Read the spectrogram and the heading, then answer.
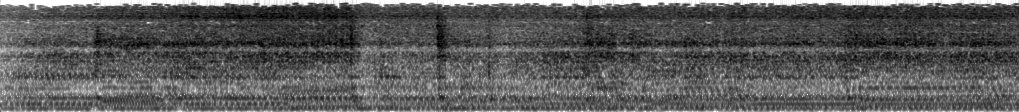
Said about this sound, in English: Hang on, ladies and gentlemen, it's a fast one. The motor's cutting out. He's drifting through the fourth turn slowly.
